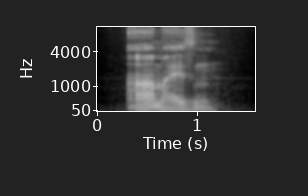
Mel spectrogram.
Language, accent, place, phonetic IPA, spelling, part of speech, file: German, Germany, Berlin, [ˈaːmaɪ̯zn̩], Ameisen, noun, De-Ameisen.ogg
- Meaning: plural of Ameise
